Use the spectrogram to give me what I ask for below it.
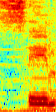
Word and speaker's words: sow: बताए, होमोफोन्स जिनकी pronunciation same है और होमोग्राफ्स जिनकी स्पेलिंग सेम है। अब देखिए एक इंटरेस्टिंग वर्ड आपके सामने है, SOW। इस वर्ड की प्रोनाउंसिएशन है यानी उच्चारण है सो, लेकिन इस वर्ड के दो अलग अलग मीनिंग है।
